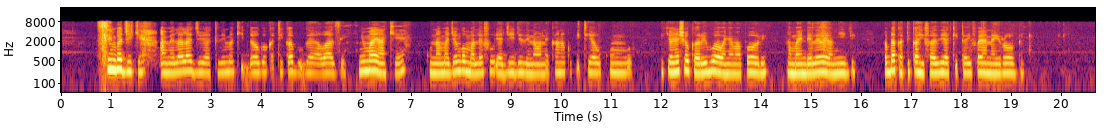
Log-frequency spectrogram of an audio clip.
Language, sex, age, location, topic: Swahili, female, 18-24, Nairobi, government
